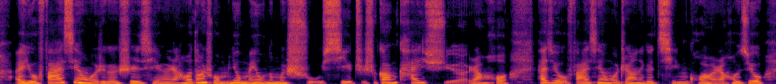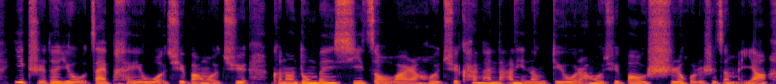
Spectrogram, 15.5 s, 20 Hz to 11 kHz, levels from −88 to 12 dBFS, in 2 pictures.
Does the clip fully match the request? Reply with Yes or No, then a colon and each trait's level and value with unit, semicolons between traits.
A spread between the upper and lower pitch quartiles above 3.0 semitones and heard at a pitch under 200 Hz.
No: narrow, 2.6 semitones; high, 190 Hz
